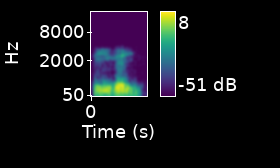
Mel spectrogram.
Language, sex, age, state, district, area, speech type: Punjabi, male, 30-45, Punjab, Fazilka, rural, conversation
